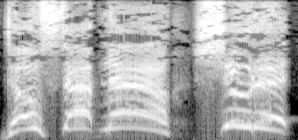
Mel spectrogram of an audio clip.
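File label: battlecry tank, male; Left 4 Dead 2; coach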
